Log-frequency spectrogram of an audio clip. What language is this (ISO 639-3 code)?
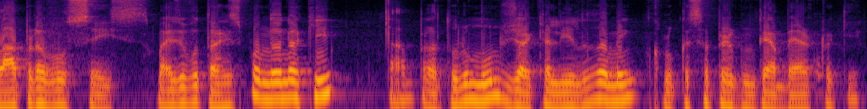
por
